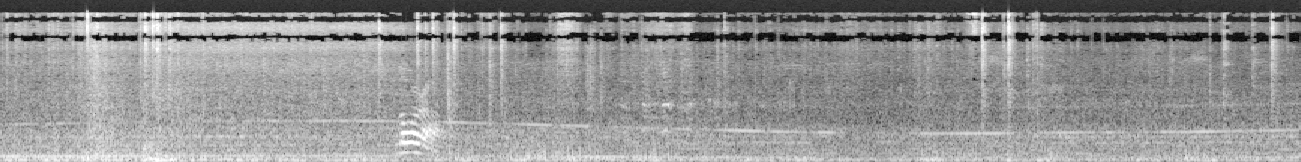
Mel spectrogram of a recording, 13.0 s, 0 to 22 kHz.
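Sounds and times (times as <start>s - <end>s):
low rumble of bus ride: 0.0s - 13.0s.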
